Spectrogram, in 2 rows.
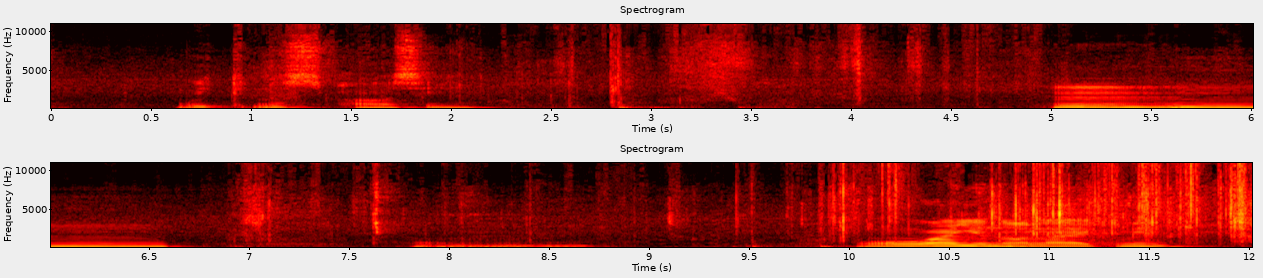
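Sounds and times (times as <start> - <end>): man humming: 5.0 - 6.8.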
